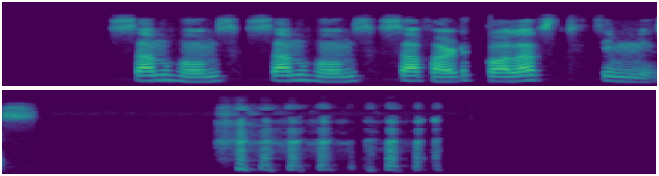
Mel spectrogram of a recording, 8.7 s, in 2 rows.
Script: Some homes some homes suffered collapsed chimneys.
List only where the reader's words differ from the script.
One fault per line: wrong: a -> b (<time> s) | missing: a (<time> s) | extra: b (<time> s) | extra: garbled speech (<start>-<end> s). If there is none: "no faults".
no faults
